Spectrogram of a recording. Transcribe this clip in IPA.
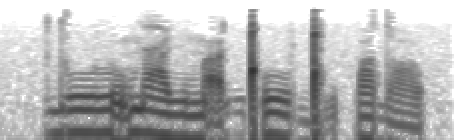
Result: duː˦ lṵ˦m ʕiː˧ma̰˦ǃʼuː˦˨ɡ͡ǃṵ˨ pɯ˦dˤo˨

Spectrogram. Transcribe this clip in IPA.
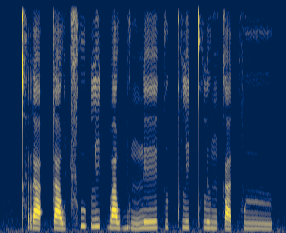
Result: kʰra˨˩ʔta˨˩w t͡ɕʰu˥˩ʔli˥˩t̚ba˧wbɯ˨˩ŋ neː˦˥kɯ˦˥k̚pʰli˦˥t̚pʰlɯ˧ŋ ka˨˩t̚fɯː˧

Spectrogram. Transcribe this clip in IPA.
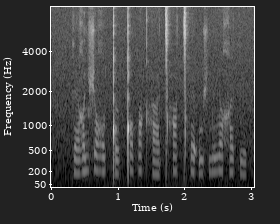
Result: kɛʁʌlʲʃɔ ʁuǃə˞ǃɔ pʌqʰæǀʰɑ ǀʰɛʔuʃmɪlʌ χɛkɪ

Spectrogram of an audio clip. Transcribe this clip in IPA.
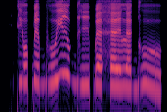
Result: kjoɓebʱujio̯ ɡʱi ɓɛhɛe̯lɛ ɡʱu

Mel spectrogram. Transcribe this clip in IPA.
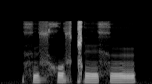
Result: xyzxozǁe xø

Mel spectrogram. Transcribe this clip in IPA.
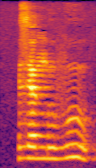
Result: zœŋuvu

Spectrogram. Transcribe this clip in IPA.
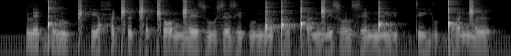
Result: lɛ˦ɡ͡ǃə˦lu˨˦ ǁʰe˨ ħɪ˦ǁə˨ǁɐ˨ ǁɔ˦˨ŋ͡ǁɛ˨zu˦ zə˦˨zɪ˦ʔu˦ ŋ͡ǃu˦ɡ͡ǃɔ˨ ǃʼa˨ŋ͡ǁe˨zɔ˦˨l zɛ˦ŋ͡ǃɪ˨ | tɪ˨ju˦ ɡ͡ǃa˦ŋ͡ǁə˨

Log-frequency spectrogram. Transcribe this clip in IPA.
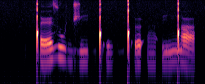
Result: ǃɛzu d͡ʒiǃʼe̤ ǃʼə ʔa̤ʔiŋ͡ǃa

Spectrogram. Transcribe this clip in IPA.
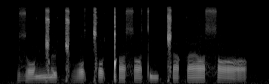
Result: zɔ ŋ͡ǁə˞ɡ͡ǁɔːǀɔǃɪ sˤɑtiːǁæqɛː sˤɑ

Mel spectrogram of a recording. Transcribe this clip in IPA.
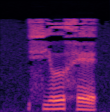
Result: fjɯhe

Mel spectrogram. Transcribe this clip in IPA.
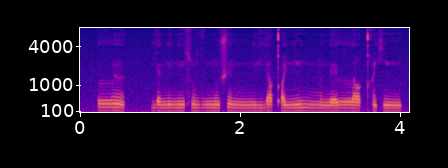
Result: lːə̃ | jɛnĩnĩ ɬũvuŋũ ʃɛ̃nːi jɛqʼœɲĩ mːə̃nɛ lːɑ qʰə̃çĩ

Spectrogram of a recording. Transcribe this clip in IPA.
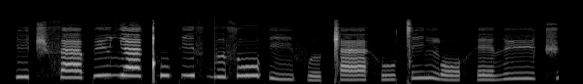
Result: i˦t͡ʃsæ˦ py˥ʎæ˥ǃʰu˥k i˥sdɯ˦so˥ ʔi˨fɯ˩ǁæ˨hu˨ ǀi˥ŋo˨ he˨ðy˦t͡ʃ

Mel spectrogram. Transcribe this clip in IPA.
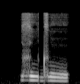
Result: zid lɪ

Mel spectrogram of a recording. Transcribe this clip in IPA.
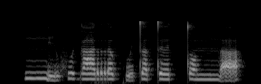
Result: nːḭxʷe ɡarɐkʷḭt̪ɐ t̪ɘtːɔnːa̰

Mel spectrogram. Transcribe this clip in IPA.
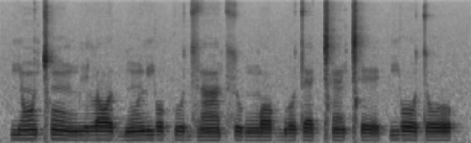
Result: jɔ̃ ǀʰõŋ͡mi lɔə̯ ɡ͡bũljoku d͡zãt͡su ŋ͡mɔɡ͡botɛ ǀʰɛ̃ǀʰe | joto

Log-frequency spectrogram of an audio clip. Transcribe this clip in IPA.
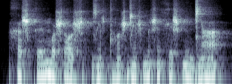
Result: xaʂkø mɔʂ ɾɔʂ | ʑãʂdʱɔ̃ʂd͡ʑɔ̃ʂ mĩʂĩxiʂ ɓĩd͡ʑã

